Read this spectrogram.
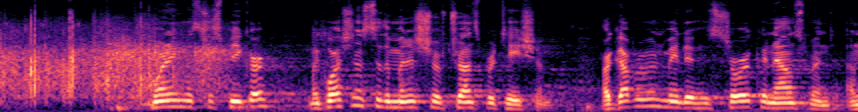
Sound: applause

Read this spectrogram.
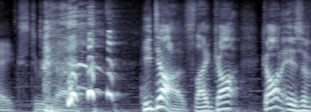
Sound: laughs

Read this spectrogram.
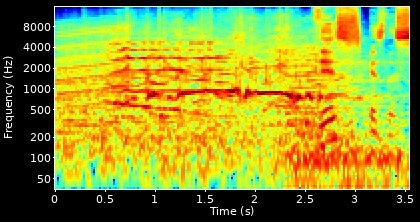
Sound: judges cheering

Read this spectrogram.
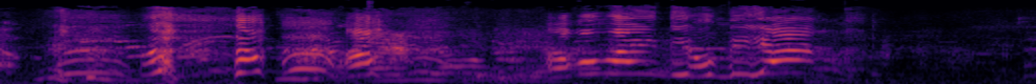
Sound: laughs

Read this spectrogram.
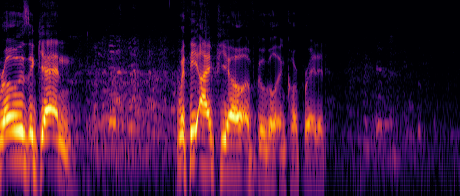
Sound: laugh

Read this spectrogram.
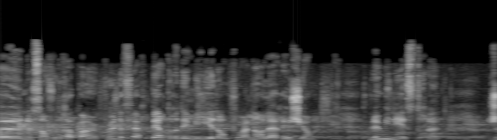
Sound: applause

